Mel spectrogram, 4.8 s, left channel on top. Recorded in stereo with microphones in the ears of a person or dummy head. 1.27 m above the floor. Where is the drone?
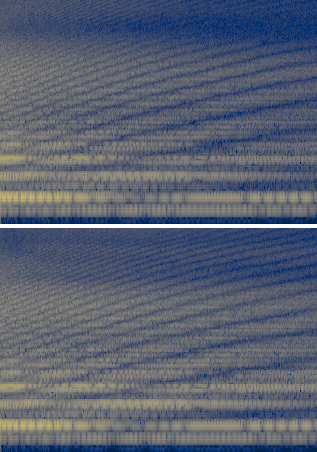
5° left (ahead or behind); by 4.8 s 35° right (ahead or behind).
